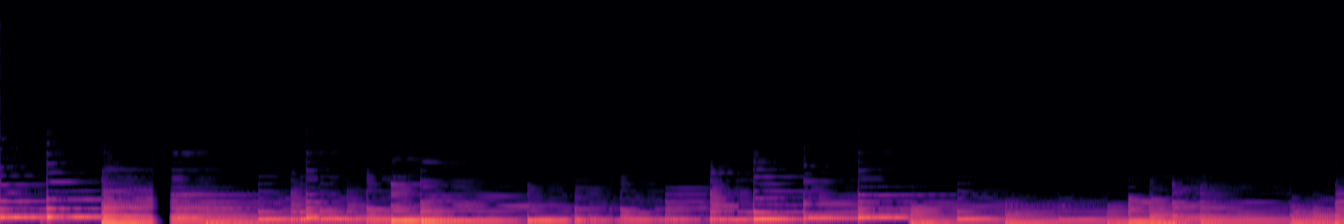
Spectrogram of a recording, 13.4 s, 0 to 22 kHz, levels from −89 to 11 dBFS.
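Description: At 1.51 s the music turns into a fading buzz that extends its last sound for 180 ms, followed by 50 ms of silence. Playback resumes at 1.72 s with 180 ms skipped. This is likely a long network dropout, concealed until the receiver gave up.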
